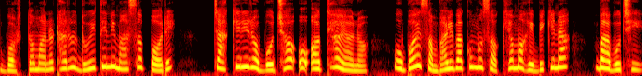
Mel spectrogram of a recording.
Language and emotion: Odia, fearful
